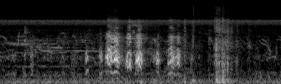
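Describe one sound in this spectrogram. A chicken flaps its wings noisily close by.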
